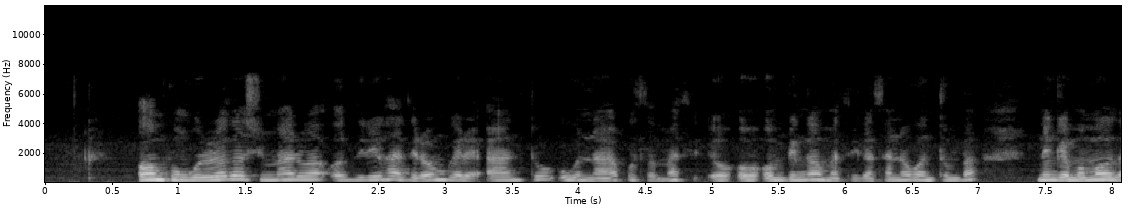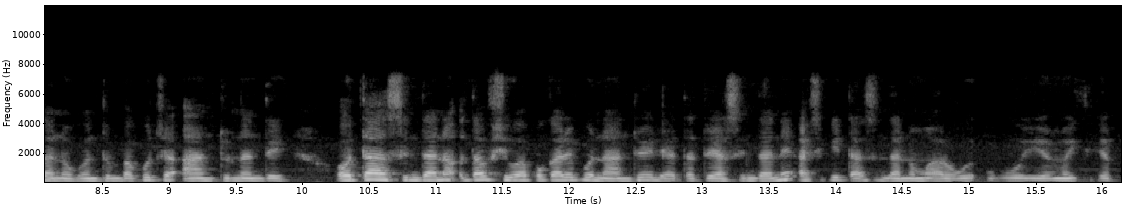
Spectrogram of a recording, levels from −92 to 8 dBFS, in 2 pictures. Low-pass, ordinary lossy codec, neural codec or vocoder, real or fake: 7.2 kHz; Opus, 64 kbps; none; real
